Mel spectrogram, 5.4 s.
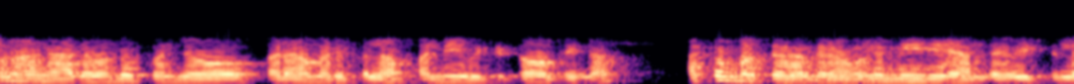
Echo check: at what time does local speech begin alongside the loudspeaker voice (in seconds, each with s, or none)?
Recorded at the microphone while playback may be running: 3.8 s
